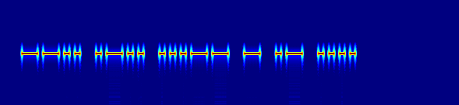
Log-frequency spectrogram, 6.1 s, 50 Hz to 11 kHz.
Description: Morse code, heard as a keyed tone, about 17 wpm, 700 Hz. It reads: ZL3TAH
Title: DXCC-100 Call Signs - 6 Characters - Repeated 3x - 17wpm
